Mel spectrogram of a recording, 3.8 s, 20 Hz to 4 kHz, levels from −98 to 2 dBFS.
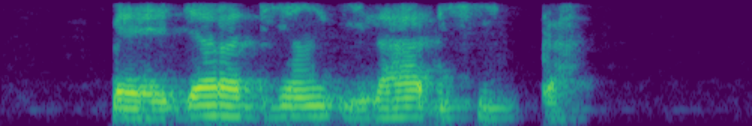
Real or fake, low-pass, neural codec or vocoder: fake; 3.6 kHz; vocoder, 22.05 kHz, 80 mel bands, WaveNeXt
